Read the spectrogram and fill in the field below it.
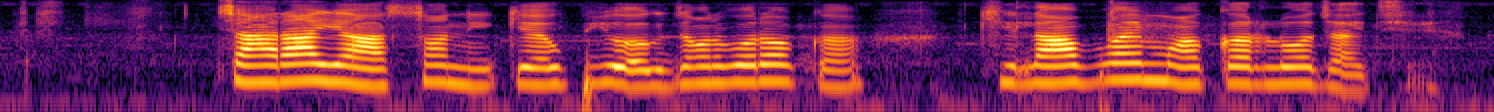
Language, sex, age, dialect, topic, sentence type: Maithili, female, 25-30, Angika, agriculture, statement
